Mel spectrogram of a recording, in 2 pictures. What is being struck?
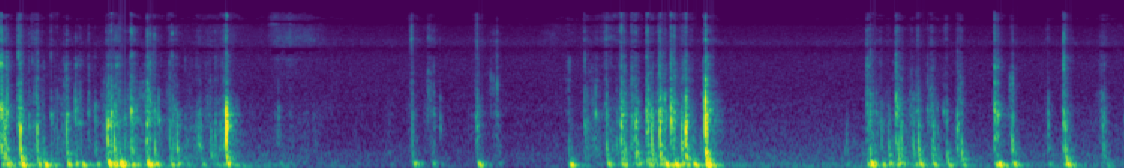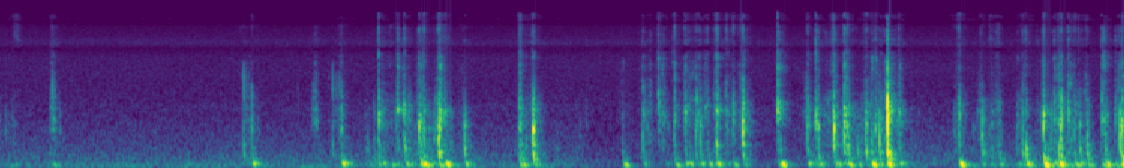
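Mechanical keyboard with plastic keycaps.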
